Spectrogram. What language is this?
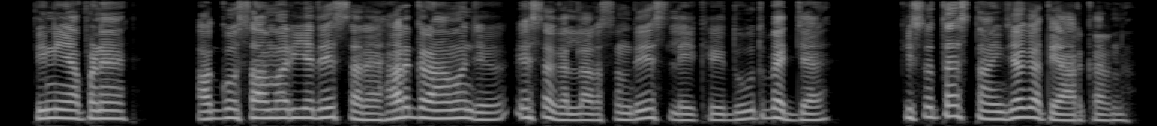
Gaddi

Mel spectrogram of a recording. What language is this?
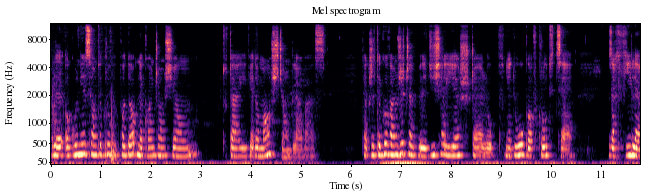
Polish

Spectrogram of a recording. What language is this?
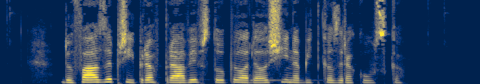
Czech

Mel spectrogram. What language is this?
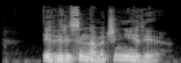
Kabyle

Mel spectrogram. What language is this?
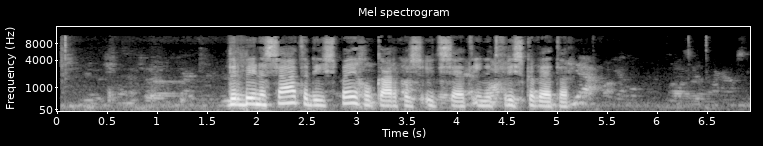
Western Frisian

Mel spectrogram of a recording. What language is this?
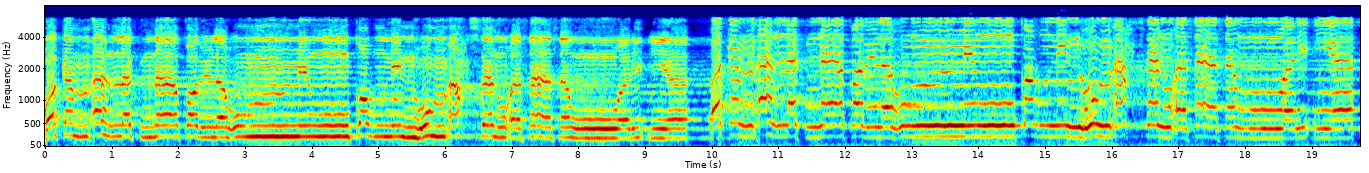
Arabic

